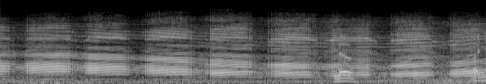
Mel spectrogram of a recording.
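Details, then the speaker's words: TU 26 two-stroke engine in a converted RC trainer plane (186 cm span) in flight on maiden flight, before landing: high buzz surging and dropping about once a second, stumbling unevenly; sputtering, owner suspects fuel, not confirmed. "Gas penuh, mendarat duluan. Jadi, mesinnya tersendat-sendat."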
